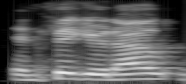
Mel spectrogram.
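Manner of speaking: usual speaking voice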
